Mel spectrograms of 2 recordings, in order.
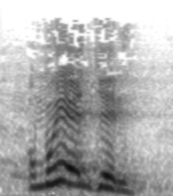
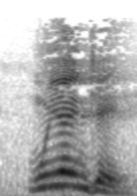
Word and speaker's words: umuhengeri: How do you say waves? – Umuhengeri. – Muhengeri. – Umuhengeri.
